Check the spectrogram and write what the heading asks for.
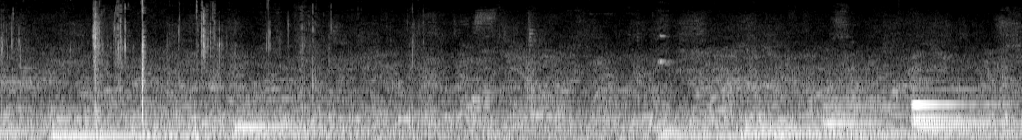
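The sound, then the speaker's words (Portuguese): Heavy footsteps of a man in boots taking long strides up the stairs leading to a university administration office at the Federal University of Goiás thud in a steady rhythm, over a constant murmur of many students chattering in the background. “quando, numa das escadas que conduzem à Pró-Reitoria de Assuntos da Comunidade Universitária, ou a PROCON, da Universidade Federal de Goiás, a UFG, um sujeito com botas e de passos largos em meio aos ruídos de estudantes subia os degraus.”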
